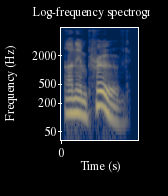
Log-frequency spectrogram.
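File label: "unimproved", British English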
